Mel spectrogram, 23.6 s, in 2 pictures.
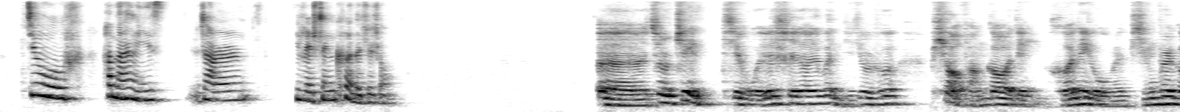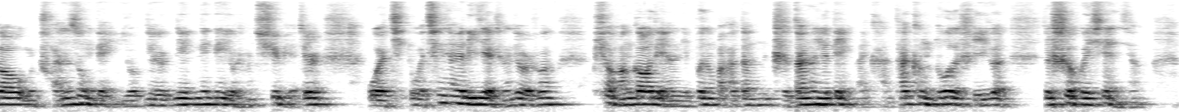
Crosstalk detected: No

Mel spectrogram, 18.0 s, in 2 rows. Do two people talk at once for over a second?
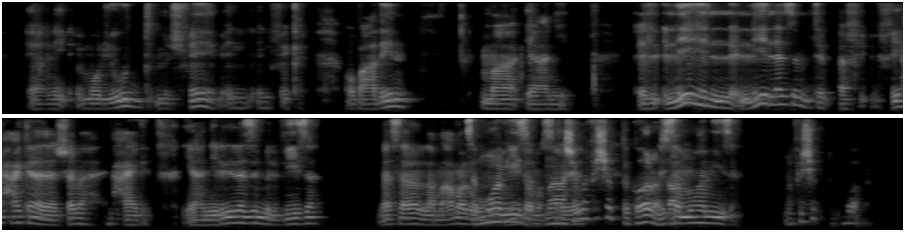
Yes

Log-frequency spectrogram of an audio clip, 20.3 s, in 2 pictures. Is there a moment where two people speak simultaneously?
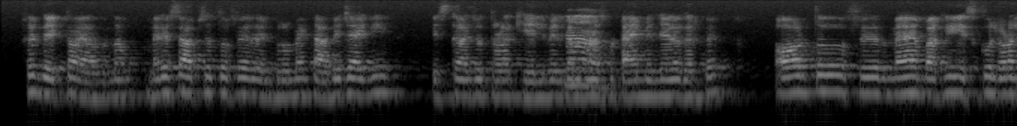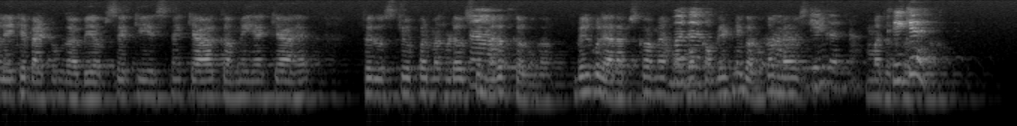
Yes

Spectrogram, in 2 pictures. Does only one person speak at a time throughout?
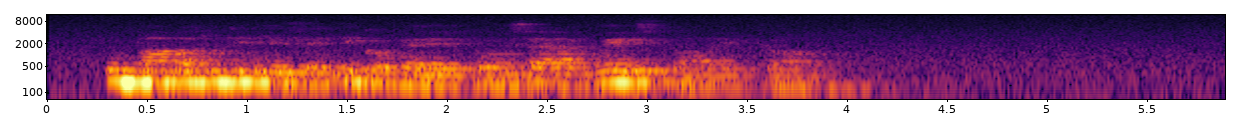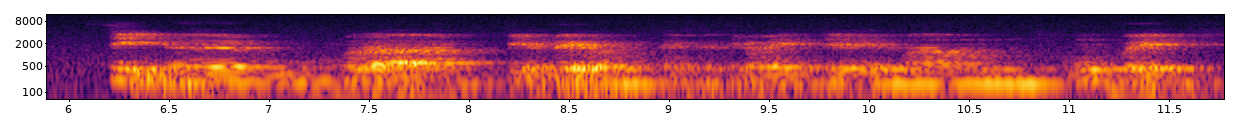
Yes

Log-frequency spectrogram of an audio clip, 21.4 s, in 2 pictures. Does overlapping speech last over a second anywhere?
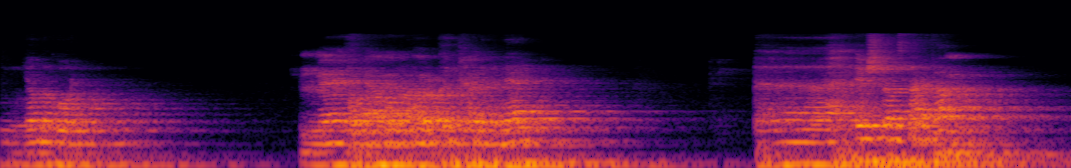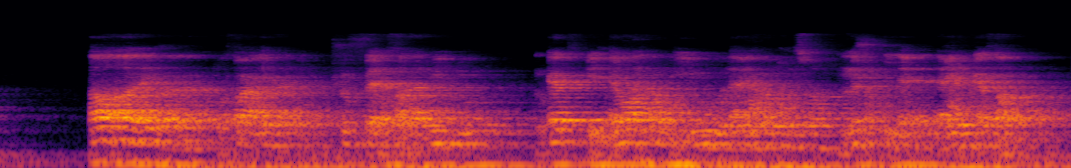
Yes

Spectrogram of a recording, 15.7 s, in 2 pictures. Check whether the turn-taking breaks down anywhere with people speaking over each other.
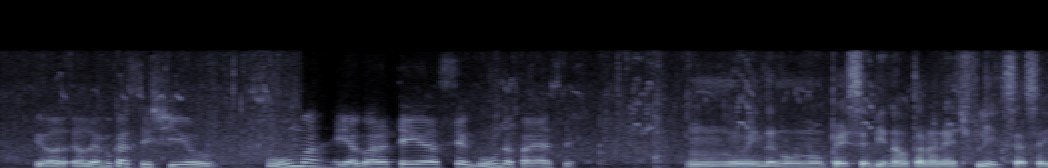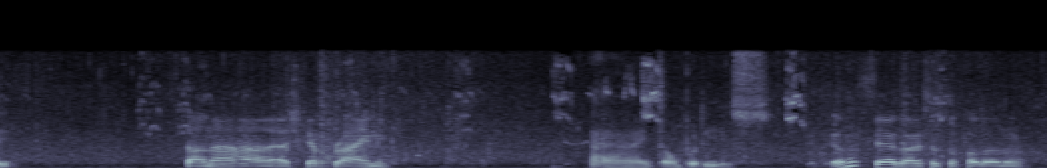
No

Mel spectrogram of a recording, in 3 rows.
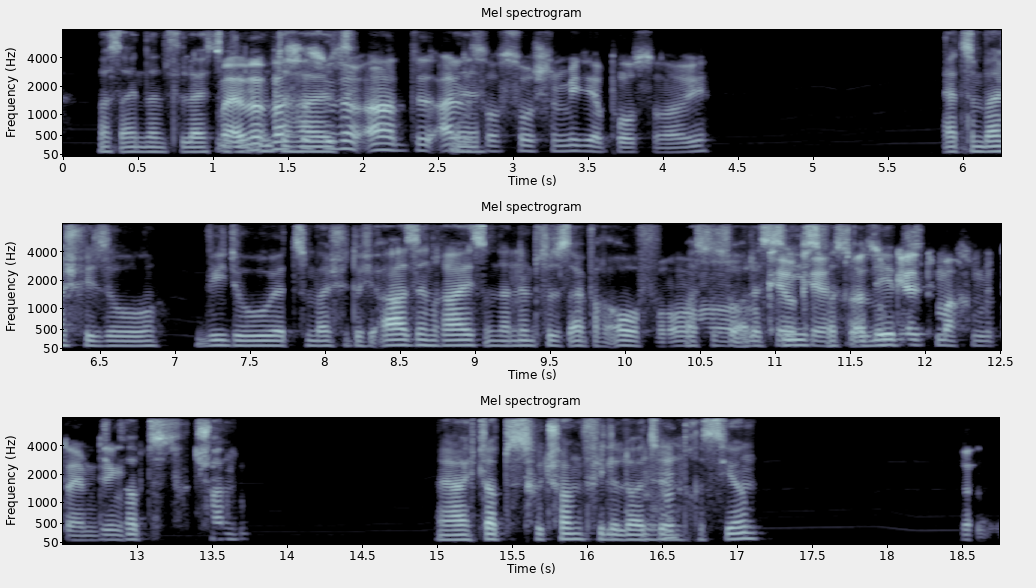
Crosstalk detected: Yes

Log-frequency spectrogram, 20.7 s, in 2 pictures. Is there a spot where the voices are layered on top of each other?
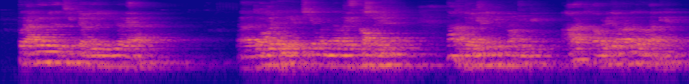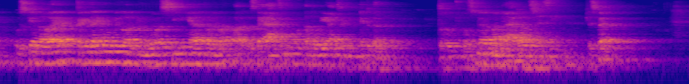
Yes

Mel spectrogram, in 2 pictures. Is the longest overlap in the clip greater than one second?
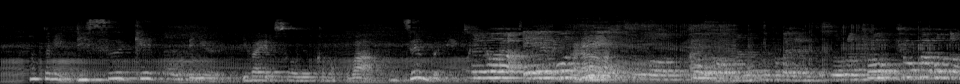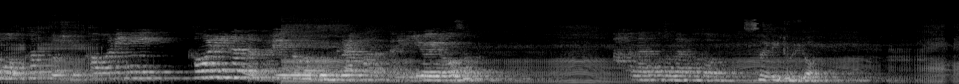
Yes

